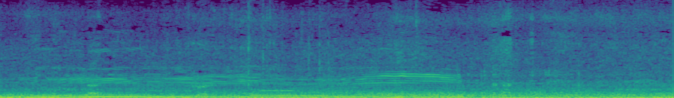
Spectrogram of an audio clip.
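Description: Car driving on a country road, heard from inside the cabin: a steady low rumble of engine and tyres. Over it, a man's voice draws out one long note, then a second slightly higher one, and breaks off about three seconds in.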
